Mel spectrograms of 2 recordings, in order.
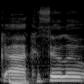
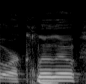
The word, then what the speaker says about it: Cthulhu: Lovecraft the Call of Cthulhu ork Lulu depending on where you originate and how you pronounce it but this is a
